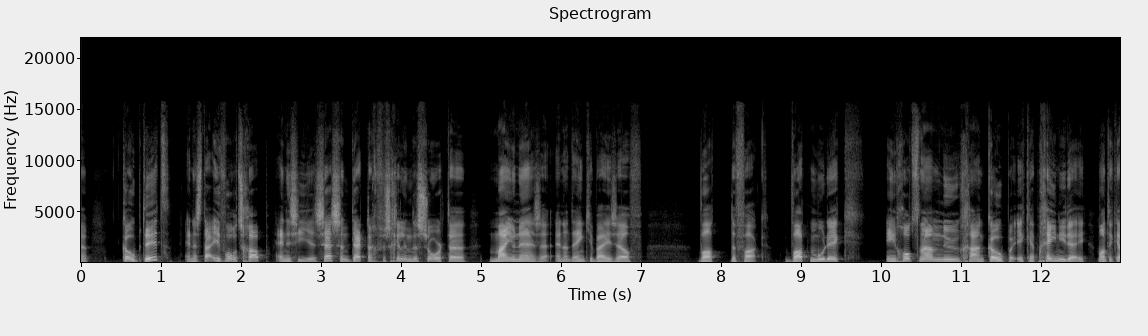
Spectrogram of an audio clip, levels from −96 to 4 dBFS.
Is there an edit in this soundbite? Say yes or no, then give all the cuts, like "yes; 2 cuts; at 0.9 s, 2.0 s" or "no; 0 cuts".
yes; 3 cuts; at 1.2 s, 2.4 s, 8.7 s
